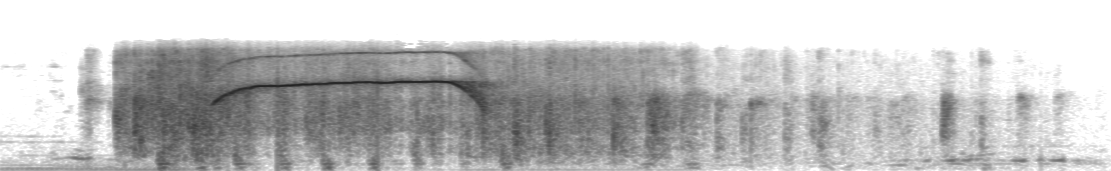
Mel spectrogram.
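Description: Small audience clapping and cheering, with a loud whistle that rises in pitch and is held for about two seconds. The applause dies away to scattered claps over the next few seconds.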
